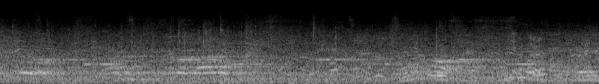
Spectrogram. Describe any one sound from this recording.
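A crowd of adults chatters nearby outdoors.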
